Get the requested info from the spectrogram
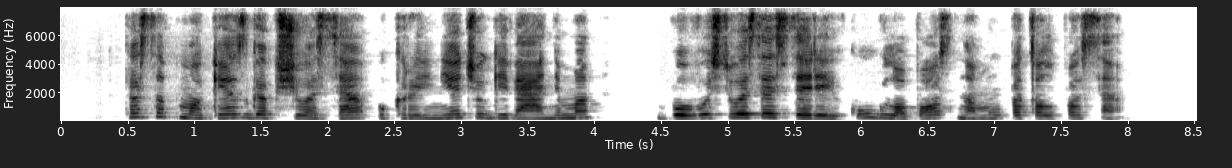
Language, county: Lithuanian, Alytus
